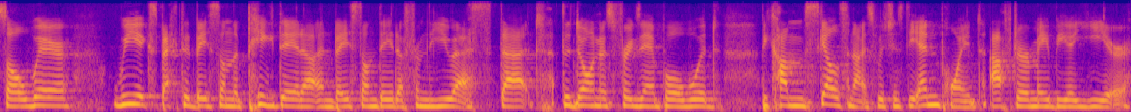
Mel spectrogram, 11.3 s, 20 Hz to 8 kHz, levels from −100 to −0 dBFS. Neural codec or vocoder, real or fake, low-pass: none; real; 7.2 kHz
